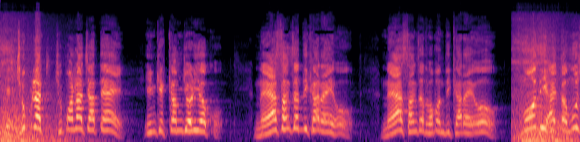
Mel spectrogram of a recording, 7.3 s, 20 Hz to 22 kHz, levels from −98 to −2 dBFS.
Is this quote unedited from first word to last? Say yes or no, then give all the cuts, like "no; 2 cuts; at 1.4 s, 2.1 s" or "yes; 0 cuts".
no; 1 cut; at 6.3 s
